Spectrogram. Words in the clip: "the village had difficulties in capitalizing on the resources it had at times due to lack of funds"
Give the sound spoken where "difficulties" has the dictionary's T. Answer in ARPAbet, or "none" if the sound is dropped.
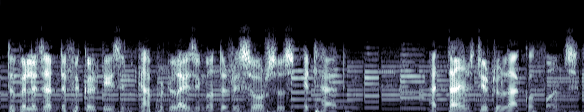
T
